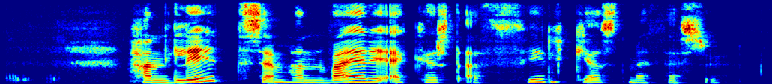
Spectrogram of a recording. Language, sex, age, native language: Icelandic, female, 40-49, German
